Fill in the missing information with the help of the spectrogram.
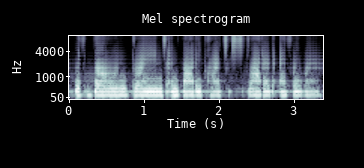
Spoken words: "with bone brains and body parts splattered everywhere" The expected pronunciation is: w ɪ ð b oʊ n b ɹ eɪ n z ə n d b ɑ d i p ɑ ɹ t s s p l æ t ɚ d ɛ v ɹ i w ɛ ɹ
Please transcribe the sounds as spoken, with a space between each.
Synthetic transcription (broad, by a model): w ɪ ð b oʊ n b ɹ eɪ n z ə n b ɑ d i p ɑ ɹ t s s p l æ t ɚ d ɛ v ɹ i w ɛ ɹ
